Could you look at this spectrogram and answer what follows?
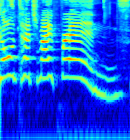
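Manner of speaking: very loud, very high-pitched battle cry. Voicing a character attacking another to protect friends: yelling in character. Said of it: "She yells".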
